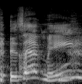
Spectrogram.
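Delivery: laughing. Real, not acted. Laughing at being imitated.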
